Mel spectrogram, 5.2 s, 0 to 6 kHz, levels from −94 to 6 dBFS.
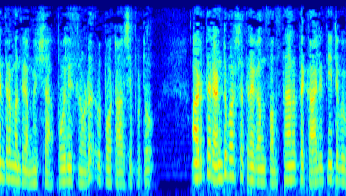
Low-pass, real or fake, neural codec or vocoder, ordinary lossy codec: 5.4 kHz; real; none; none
